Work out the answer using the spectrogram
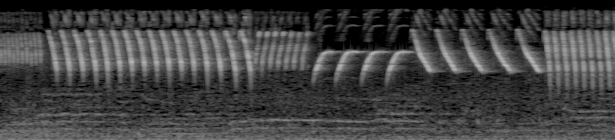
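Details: Canary song switches between phrases: fast high trills, then slower dropping whistled notes, then quick upward-swept notes, before returning to a dense rapid trill.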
